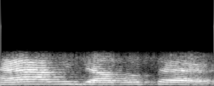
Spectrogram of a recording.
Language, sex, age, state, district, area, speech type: Bengali, female, 18-30, West Bengal, Malda, urban, conversation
